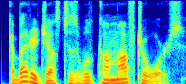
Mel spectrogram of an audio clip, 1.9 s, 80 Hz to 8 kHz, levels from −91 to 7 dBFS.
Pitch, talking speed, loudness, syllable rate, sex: 110 Hz, 195 wpm, -15 LUFS, 6.5 syllables/s, male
